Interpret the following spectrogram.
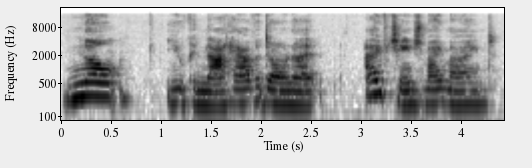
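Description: A woman voicing a calm, polite but firm male panda in a children's storybook, speaking in a measured way. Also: on the low side, voice pushed down.

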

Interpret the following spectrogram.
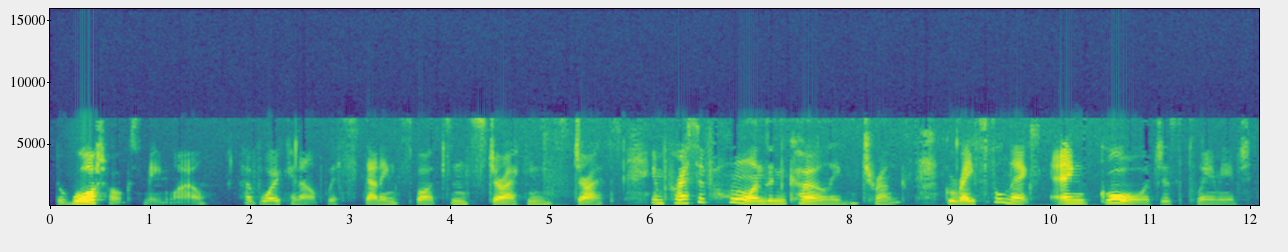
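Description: Slow-reading woman telling a children's story. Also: a little high, warm tone, lo-fi sound. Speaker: storybook reader. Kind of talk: expressive children's story narration.

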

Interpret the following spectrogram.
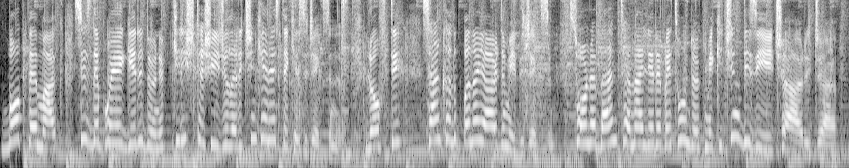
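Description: A woman playing a capable, cheerful young female builder in a cartoon dub, organizing things in an animated way. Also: sits high, normal speed, hardly any pauses. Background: music.

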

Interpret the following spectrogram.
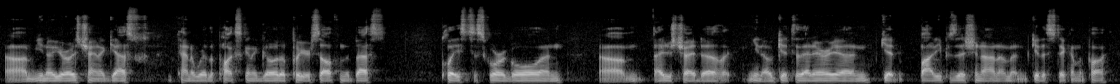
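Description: A young man, a college hockey player, answering questions at a postgame press conference at a table microphone, low-key and halting with many fillers. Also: little pitch movement, fairly bright tone. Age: young adult. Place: press room with sponsor backdrop.

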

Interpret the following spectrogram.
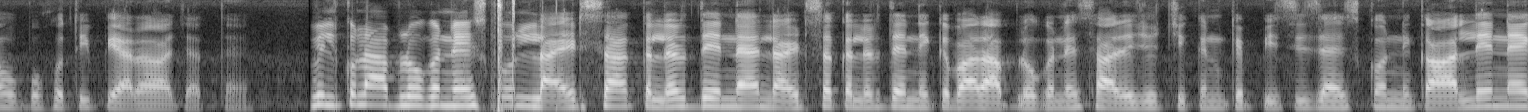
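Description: Chatty woman teaching home cooking. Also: lowish voice. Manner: chatty, instructive, repeats "aap logon ne". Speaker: cooking channel host. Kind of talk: home cooking tutorial voice-over. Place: home kitchen.

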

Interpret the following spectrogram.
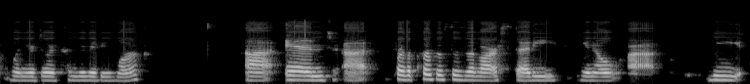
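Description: A woman's voice: mid-range voice, gravelly. A woman researcher giving a webinar presentation, hesitant, with many fillers and restarts. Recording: dull lo-fi webinar audio.

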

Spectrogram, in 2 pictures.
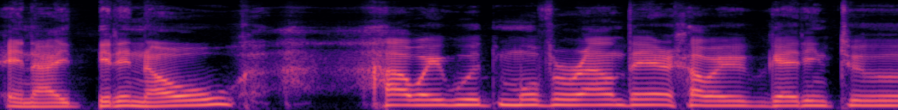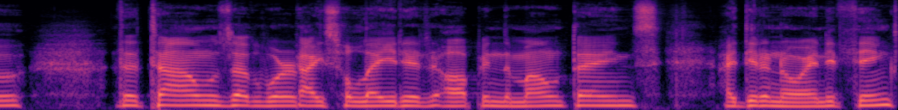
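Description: A man's voice: a little high, a bit bright, smooth, no room sound. Man, close dry sound. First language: Spanish. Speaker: guest author, former journalist. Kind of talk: reflective interview storytelling.

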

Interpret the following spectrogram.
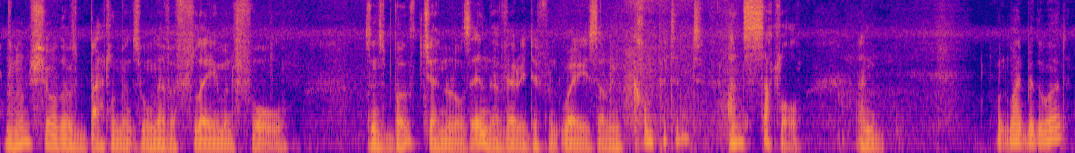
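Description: An actor in a radio drama playing a haughty, urbane lord of an old Japanese court, talking in a dry, deliberate manner. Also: male voice, a bass voice, big pitch swings, a little mellow, a little hiss or hum, heavily acted. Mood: sly, disdainful. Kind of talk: BBC radio drama acting.

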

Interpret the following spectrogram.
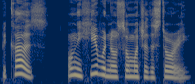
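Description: A man voicing a shy, earnest little girl who speaks softly and nervously. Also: high voice, animated, moderate pace, vocal fry, in a large hall, voice pushed up. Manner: soft and nervous.

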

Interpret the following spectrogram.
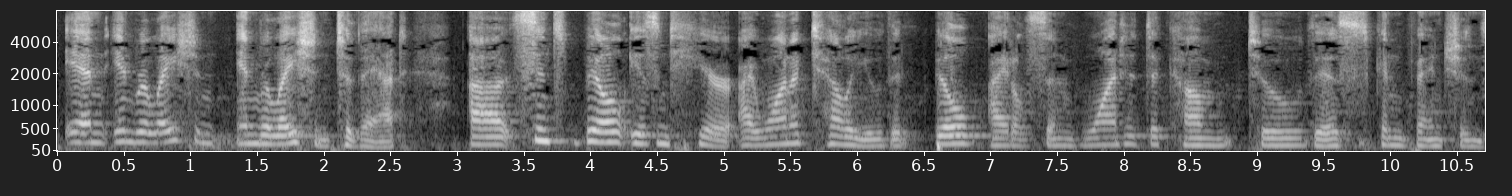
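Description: An older woman answering questions on a panel, haltingly, thinking aloud, into a table microphone in a conference room. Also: low voice, a little hiss or hum, poor audio. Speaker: panelist and longtime fan. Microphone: table microphone on stand.

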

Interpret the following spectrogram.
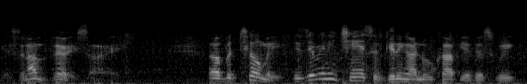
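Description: A cordial middle-aged businessman smoothing things over by phone in an old training film. His voice is bright and very expressive, with faint noise behind it. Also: mid-range voice, a little fast. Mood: cordial, conciliatory. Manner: apologetic, cordial. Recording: faintly noisy 1980s film soundtrack.

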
